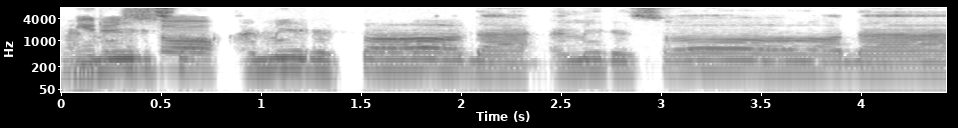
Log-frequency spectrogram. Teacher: রসাকিনের আগে জের আছে, তাই র বারিক হওয়ার কথা ছিল, কিন্তু রসাকিনের পরে হুরুফে মুস্তালিয়া এসেছে, তাই পুর করে পড়তে হয়। তাই র কে পুর করে সদের পড়তে হয়।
